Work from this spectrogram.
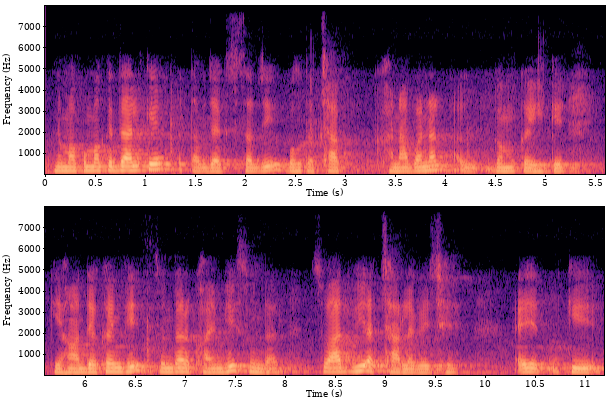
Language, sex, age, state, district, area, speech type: Maithili, female, 18-30, Bihar, Begusarai, rural, spontaneous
